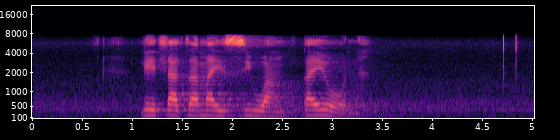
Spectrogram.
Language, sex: Tswana, female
